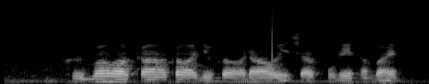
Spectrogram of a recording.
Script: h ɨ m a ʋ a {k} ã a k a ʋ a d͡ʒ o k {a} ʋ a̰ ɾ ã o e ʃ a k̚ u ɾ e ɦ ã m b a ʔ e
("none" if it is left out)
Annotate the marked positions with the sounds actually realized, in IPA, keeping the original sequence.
k, a

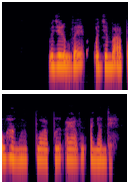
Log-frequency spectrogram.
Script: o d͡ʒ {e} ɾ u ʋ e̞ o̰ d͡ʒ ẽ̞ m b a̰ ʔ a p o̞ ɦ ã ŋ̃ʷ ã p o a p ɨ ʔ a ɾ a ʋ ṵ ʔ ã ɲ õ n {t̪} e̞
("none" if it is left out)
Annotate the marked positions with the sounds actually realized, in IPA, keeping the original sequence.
e, d̪

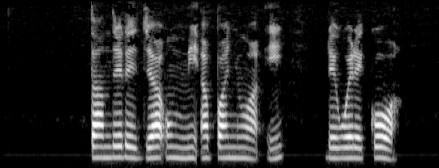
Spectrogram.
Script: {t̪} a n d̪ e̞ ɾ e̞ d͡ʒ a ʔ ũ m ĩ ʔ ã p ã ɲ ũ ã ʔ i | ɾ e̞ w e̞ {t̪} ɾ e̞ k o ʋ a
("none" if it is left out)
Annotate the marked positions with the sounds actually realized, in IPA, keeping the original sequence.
t̪, none

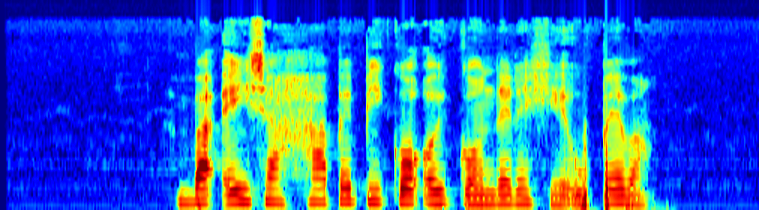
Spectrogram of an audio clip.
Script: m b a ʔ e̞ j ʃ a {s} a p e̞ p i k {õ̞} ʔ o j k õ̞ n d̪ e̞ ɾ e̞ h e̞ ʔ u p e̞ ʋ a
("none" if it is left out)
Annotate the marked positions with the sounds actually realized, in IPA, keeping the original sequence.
h, o̞

